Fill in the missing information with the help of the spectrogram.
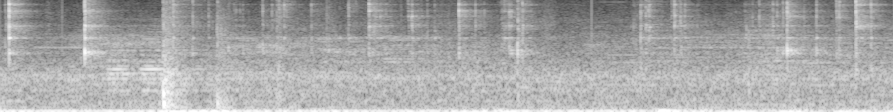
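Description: Light, irregular metallic clicks and scraping from a steel rod being worked into a rifled airgun barrel to push a pellet through and test the rifling, over a steady low rumble.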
